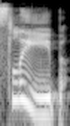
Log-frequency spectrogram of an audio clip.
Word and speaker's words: SLSIP: The second pathway is the SLSIP program, pronounced SLEEP, a VA primary care model for OSA identification.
